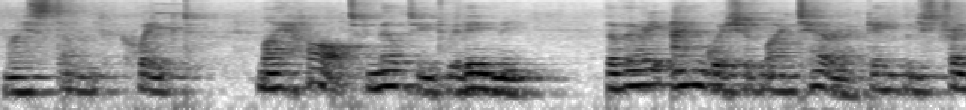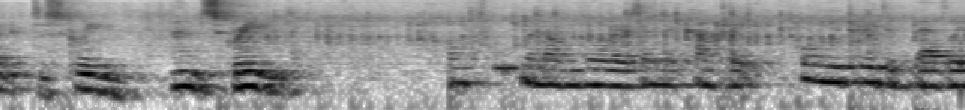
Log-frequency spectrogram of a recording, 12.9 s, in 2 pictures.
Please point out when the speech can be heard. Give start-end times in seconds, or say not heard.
0.0-8.4, 9.4-12.8.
